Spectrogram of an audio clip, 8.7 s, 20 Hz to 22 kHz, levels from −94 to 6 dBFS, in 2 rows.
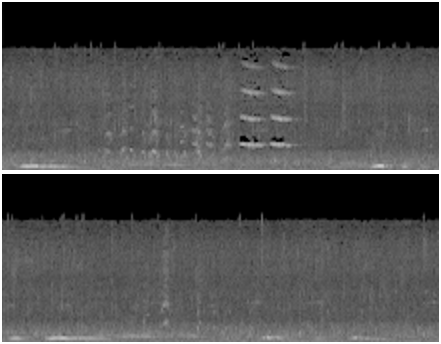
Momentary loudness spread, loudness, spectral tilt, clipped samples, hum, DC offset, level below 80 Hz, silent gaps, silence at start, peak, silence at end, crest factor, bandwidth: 10 LU; -33 LUFS; -2 dB/octave; under 0.1%; none; under 0.1%; -74 dBFS; none; 0 s; -14 dBFS; 0 s; 20 dB; 17 kHz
